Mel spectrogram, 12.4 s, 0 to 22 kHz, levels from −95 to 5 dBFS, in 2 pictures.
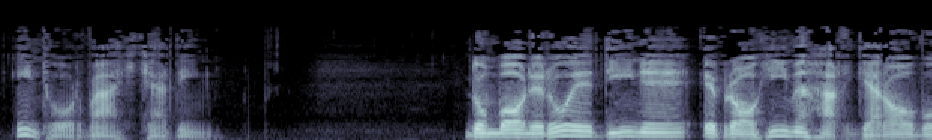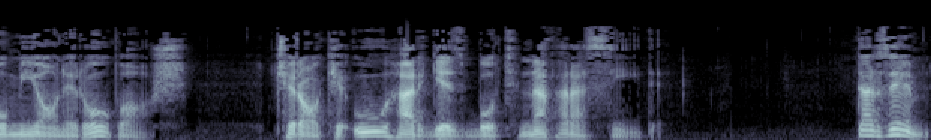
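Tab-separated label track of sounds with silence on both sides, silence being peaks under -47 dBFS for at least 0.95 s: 3.110000	10.770000	sound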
